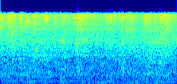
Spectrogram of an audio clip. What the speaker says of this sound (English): Days later, it rained.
